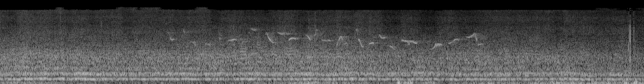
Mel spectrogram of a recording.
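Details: Swarm of honey bees arriving at their hive after foraging for nectar and pollen, an unbroken, deafening hum with deep droning bands and brief high bird twitters in the middle, ending with a sharp click.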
